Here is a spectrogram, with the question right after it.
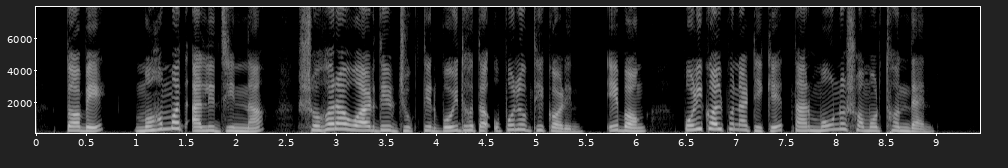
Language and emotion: Bengali, neutral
